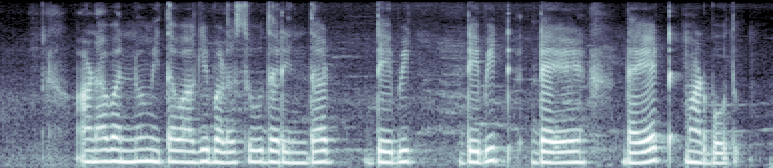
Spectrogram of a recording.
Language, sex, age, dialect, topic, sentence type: Kannada, female, 18-24, Mysore Kannada, banking, statement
